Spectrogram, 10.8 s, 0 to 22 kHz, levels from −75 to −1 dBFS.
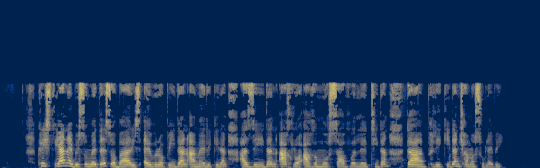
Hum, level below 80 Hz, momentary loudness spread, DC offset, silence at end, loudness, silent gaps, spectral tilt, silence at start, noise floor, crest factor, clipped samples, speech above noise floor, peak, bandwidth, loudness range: none; -72 dBFS; 13 LU; under 0.1%; 0.8 s; -19 LUFS; none; 0 dB/octave; 0.55 s; -74 dBFS; 22 dB; under 0.1%; 53 dB; 0 dBFS; 12 kHz; 4 LU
